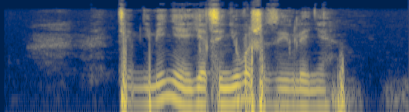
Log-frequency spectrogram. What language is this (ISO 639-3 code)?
rus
